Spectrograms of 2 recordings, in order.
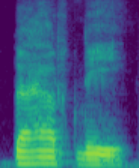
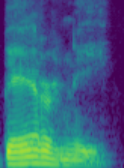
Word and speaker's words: Barni: Yes, just to emphasize that Barni, my folk wisdom was we pronounced it Berni in my day incorrectly, and just wanted to highlight.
